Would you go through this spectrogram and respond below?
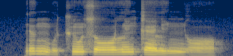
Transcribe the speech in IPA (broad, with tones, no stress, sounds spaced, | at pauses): ɾ ɨ˦ ŋ u˨ t͡ʃ ũ˦ s oː˦ l ĩ˦ k ɛ˧ l i˨ ɲ ɔ˨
